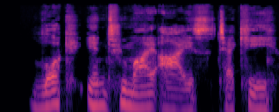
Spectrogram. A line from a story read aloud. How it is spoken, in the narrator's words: I growled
